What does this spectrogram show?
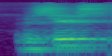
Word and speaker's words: receipt: रिसीट्स से normally आप लोगों को पता चल गया होगा कि जो भी हम पैसा रिसीव करते हैं उसको हम रिसीट बोलते हैं। P साइलेंट है इसमें, रिसीट।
